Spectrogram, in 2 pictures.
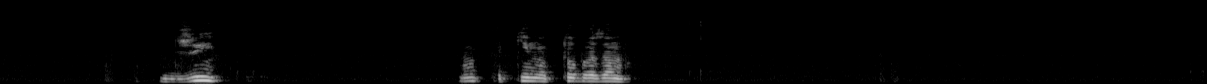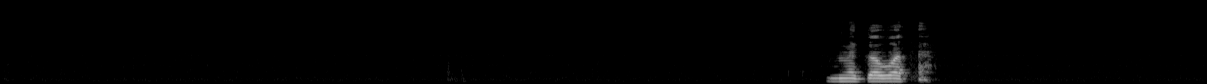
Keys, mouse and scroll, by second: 0.5 middle click, 0.5-1.2 scroll up 1, 1.2 g, 2.8 middle click, 6.9 click, 7.4 middle click, 9.0 g, 12.4 middle click, 16.7 g, 20.6 middle click, 23.1 middle click.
